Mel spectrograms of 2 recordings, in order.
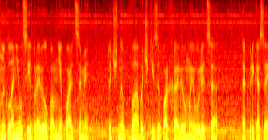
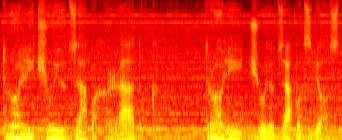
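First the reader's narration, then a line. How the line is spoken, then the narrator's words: Sad whisper. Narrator (Russian): печально прошептало сказочное существо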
